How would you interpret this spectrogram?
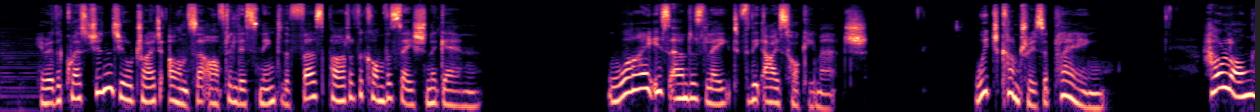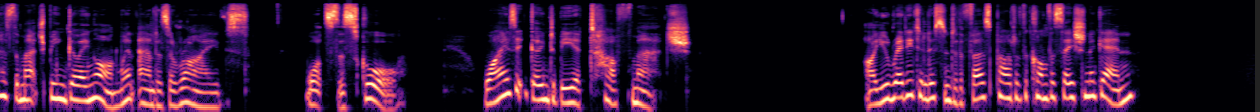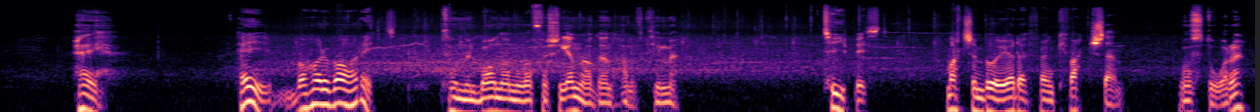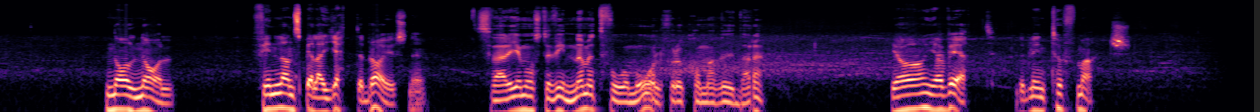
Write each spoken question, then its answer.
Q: Why is Anders late for the ice hockey match?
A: He's late because the train was half an hour delayed.

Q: Which countries are playing?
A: Sweden is playing Finland.

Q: How long has the match been going on when Anders arrives?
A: The match started a quarter of an hour ago.

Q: What's the score?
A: The score is 0-0 at the moment.

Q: Why is it going to be a tough match?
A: The match is going to be tough because Finland is playing very well at the moment and because Sweden has to beat Finland by 2 goals to advance.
